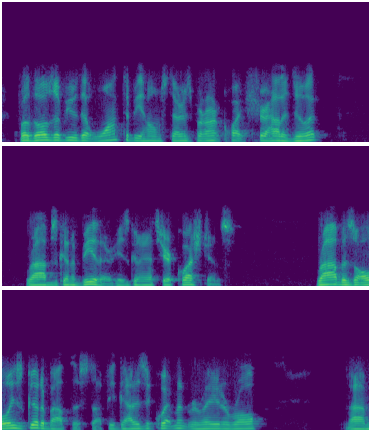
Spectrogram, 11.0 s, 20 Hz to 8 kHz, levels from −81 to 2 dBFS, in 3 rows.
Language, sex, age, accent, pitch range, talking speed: English, male, 60-79, American, 110-140 Hz, 235 wpm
